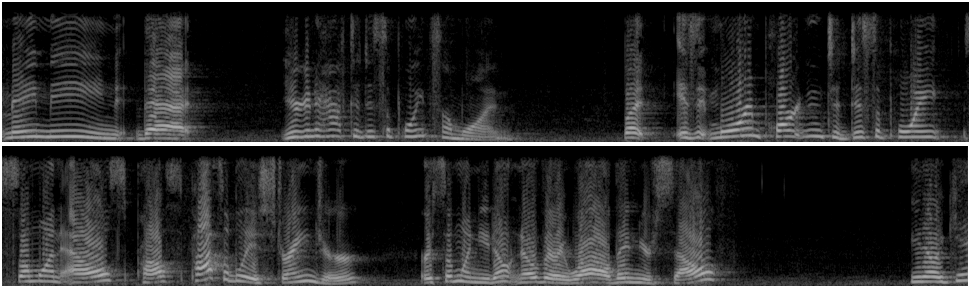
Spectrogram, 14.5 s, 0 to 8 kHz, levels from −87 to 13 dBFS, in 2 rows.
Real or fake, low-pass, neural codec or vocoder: real; 7.2 kHz; none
